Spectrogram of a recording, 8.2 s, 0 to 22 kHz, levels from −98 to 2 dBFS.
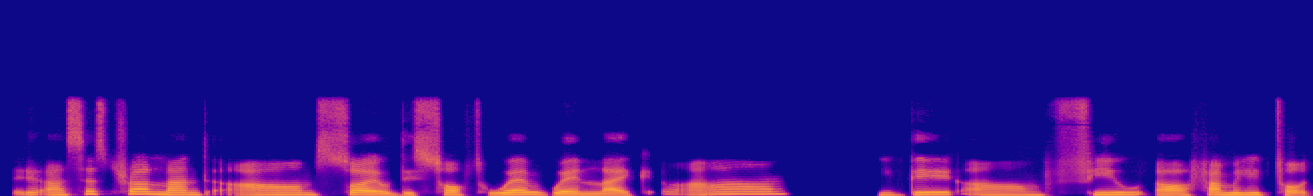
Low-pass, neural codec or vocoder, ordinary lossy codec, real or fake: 10.8 kHz; codec, 24 kHz, 0.9 kbps, WavTokenizer, large speech release; none; fake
